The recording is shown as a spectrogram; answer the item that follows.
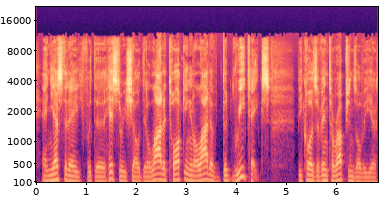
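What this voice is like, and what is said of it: Strained, slightly hoarse voice. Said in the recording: “I'm losing my voice a little bit because I did like what six shows this week ... So I'm starting to lose my voice a little bit”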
